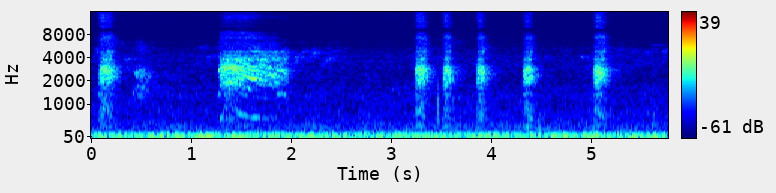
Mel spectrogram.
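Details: In a workshop one morning, a little squirrel chats with a hoarse, drawn-out rasp followed by a quick run of five or six clipped, barking chucks. A constant low rumble fills the background.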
